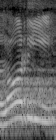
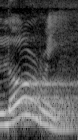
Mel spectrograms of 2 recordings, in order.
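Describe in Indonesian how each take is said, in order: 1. Bunyi r-nya diucapkan dengan cara Indonesia. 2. Bunyi r-nya diucapkan dengan cara Inggris. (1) "bukan lori" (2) "beda pengucapan R-R-nya aja, dia ke barat-baratan"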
